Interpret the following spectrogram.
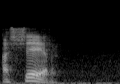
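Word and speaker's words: אֲשֶׁר: attached to the patah, and it's a very short a. This is a very short e. So asher. It's only half a vowel, as I just said, and so it does not form a syllable.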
